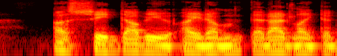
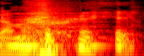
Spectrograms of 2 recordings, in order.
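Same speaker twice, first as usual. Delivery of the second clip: normal talking voice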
